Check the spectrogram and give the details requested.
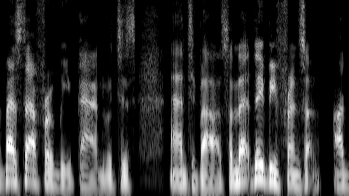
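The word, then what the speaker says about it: Antibalas: I really like how you say antibalis. It's probably the correct way to say it. If I say it too quick in the south here in Florida, it's just antib. Sounds like two words to me.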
